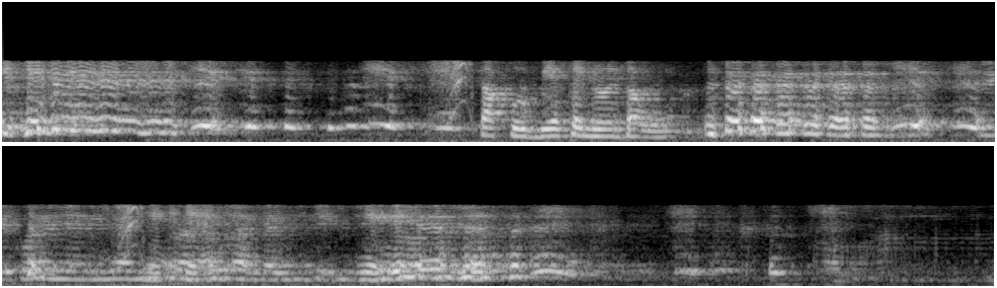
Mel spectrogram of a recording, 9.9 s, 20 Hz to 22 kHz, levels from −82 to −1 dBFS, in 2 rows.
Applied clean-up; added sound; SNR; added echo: neural separator model SepFormer DNS4.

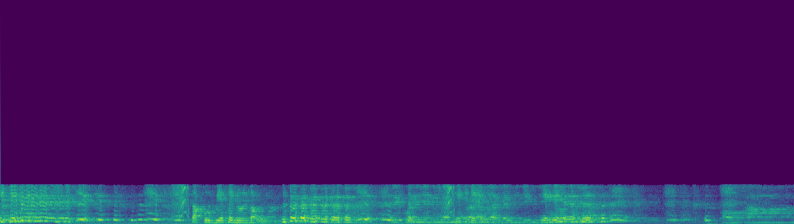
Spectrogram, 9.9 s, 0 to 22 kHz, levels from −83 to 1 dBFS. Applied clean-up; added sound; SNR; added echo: none; Zipper (clothing); 17 dB; reverberation time 1.8 s.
